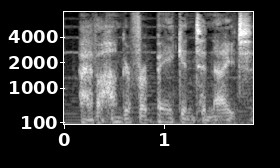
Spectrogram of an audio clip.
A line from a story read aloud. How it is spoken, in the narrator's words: whisper into Solas's ear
